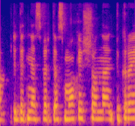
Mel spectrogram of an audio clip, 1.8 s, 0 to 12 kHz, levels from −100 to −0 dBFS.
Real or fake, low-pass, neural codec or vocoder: real; 10.8 kHz; none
